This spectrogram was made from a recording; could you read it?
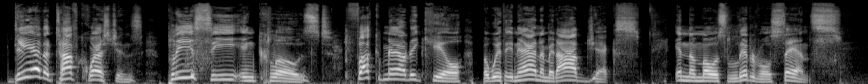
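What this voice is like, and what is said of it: Funny put-on character voice. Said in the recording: “in a funny voice, becoming the person who sent it in”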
